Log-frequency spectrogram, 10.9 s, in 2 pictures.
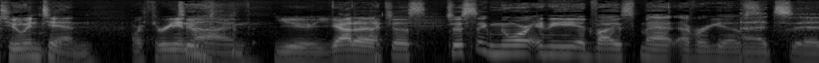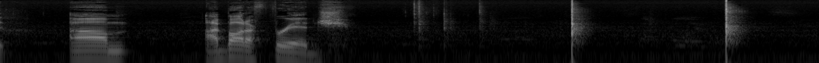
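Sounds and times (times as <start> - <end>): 
speech: 0.0 - 7.8
hand clap: 9.3 - 9.5, 10.3 - 10.5.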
